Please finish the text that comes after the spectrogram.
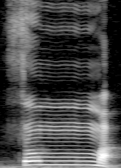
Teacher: میم مشدد آ گیا، غنہ کیا، 2 سیکنڈ کا، میم کو ہونٹوں میں دبایا کچھ دیر کے لیے، سا کو سافٹ پڑھیں، ثم عرضهم على الملائکة، جو ہم نے یہ جو تی نیچے لکھا ہوا ہے یہاں پہ ہم نے سٹاپ کیا تو ایک زیر کو ہم نے 1/3 ادا کیا، تی نہیں کیا، کیسے کیا ہم نے؟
